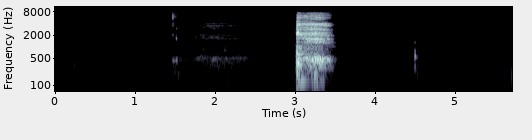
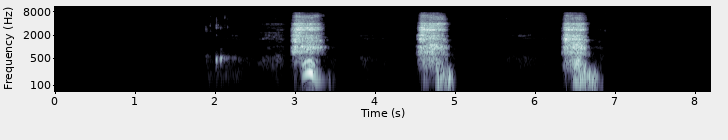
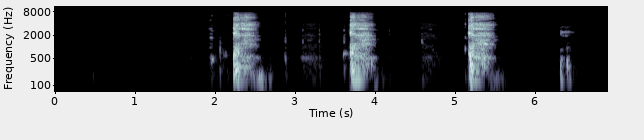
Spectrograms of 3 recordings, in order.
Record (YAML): cough_length: 5.7 s
cough_amplitude: 29169
cough_signal_mean_std_ratio: 0.21
exhalation_length: 8.2 s
exhalation_amplitude: 30606
exhalation_signal_mean_std_ratio: 0.29
three_cough_length: 6.9 s
three_cough_amplitude: 32767
three_cough_signal_mean_std_ratio: 0.27
survey_phase: beta (2021-08-13 to 2022-03-07)
age: 45-64
gender: Female
wearing_mask: 'No'
symptom_cough_any: true
symptom_runny_or_blocked_nose: true
symptom_sore_throat: true
symptom_fatigue: true
symptom_headache: true
symptom_change_to_sense_of_smell_or_taste: true
symptom_loss_of_taste: true
symptom_onset: 3 days
smoker_status: Never smoked
respiratory_condition_asthma: false
respiratory_condition_other: false
recruitment_source: Test and Trace
submission_delay: 1 day
covid_test_result: Positive
covid_test_method: RT-qPCR
covid_ct_value: 11.6
covid_ct_gene: ORF1ab gene
covid_ct_mean: 11.9
covid_viral_load: 120000000 copies/ml
covid_viral_load_category: High viral load (>1M copies/ml)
